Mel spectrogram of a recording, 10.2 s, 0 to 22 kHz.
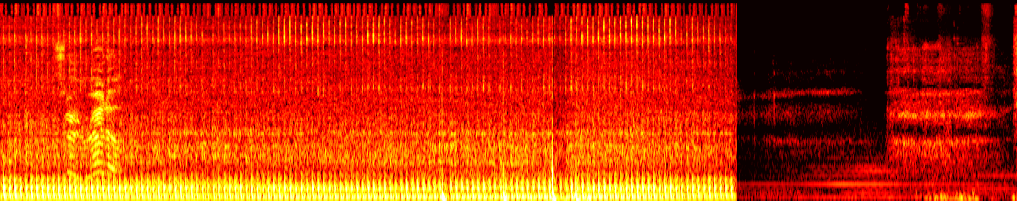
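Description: A Kove 450 Rally race bike from the Baja 500 runs after starting, its steady engine drone filling the space close by, with a few knocks and clatter, before it cuts off into near quiet with faint movement.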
